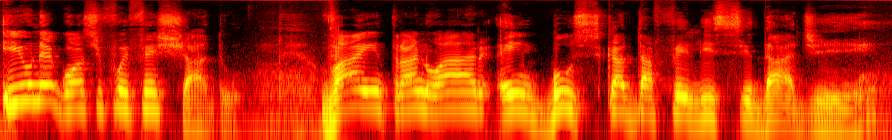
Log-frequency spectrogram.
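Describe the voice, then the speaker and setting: A man's voice: sits high, huge pitch swings, slow pace. A Brazilian man hosting a history podcast, telling a scripted story in a theatrical way with conversational asides. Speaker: host and narrator of a radio history podcast.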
